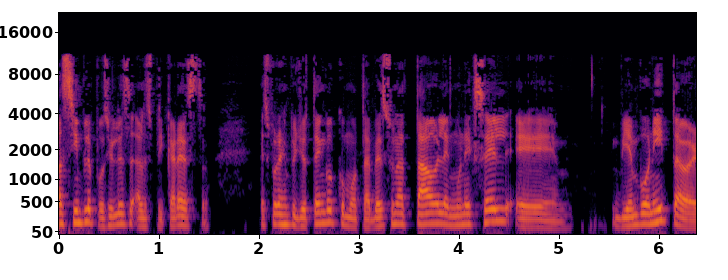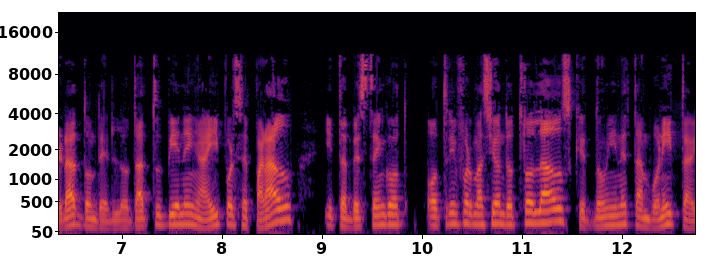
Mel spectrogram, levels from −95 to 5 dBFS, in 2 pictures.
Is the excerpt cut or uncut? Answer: uncut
